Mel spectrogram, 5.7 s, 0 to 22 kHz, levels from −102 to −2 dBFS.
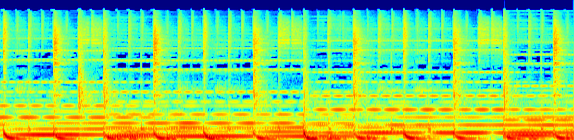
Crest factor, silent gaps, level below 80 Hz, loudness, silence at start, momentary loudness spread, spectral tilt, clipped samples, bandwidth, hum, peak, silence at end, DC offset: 14 dB; none; -20 dBFS; -15 LUFS; 0 s; 3 LU; -5 dB/octave; under 0.1%; 17 kHz; none; 0 dBFS; 0 s; under 0.1%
